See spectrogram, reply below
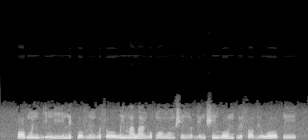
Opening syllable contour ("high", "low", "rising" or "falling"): rising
